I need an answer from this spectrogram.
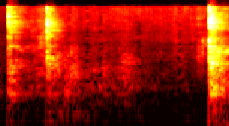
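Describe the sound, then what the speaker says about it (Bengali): Utensil scraping and clinking in a pan as bori is stirred into a potato and aubergine curry, three short bursts separated by quieter gaps, close and fairly loud. "এবারে বড়িটা দিয়েও একটু মিশিয়ে নিচ্ছি।"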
